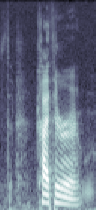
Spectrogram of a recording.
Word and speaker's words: Kythera: name of the place you could theorize kythera or scythe era right so kythera would be the greek more greek pronunciation comes from kaiklo or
